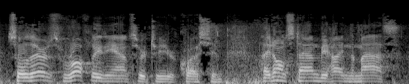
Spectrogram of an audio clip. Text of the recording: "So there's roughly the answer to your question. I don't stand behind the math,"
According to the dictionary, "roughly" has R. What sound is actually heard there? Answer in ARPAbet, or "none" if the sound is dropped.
R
